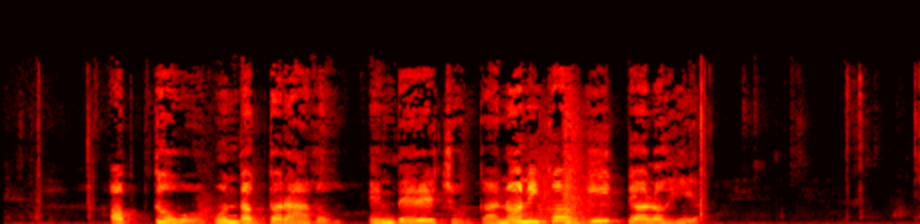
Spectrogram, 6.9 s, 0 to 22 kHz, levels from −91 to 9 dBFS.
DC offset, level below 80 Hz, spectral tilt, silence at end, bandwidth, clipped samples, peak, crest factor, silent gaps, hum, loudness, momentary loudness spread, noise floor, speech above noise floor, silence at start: under 0.1%; -64 dBFS; -3.5 dB/octave; 1.6 s; 16.5 kHz; under 0.1%; -10 dBFS; 20 dB; none; none; -28 LUFS; 13 LU; -68 dBFS; 39 dB; 0.8 s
